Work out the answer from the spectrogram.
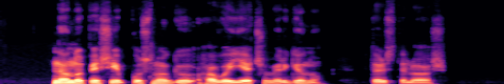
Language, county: Lithuanian, Klaipėda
